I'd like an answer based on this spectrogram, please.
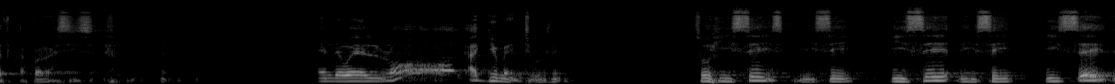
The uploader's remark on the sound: Preached at Midweek Service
